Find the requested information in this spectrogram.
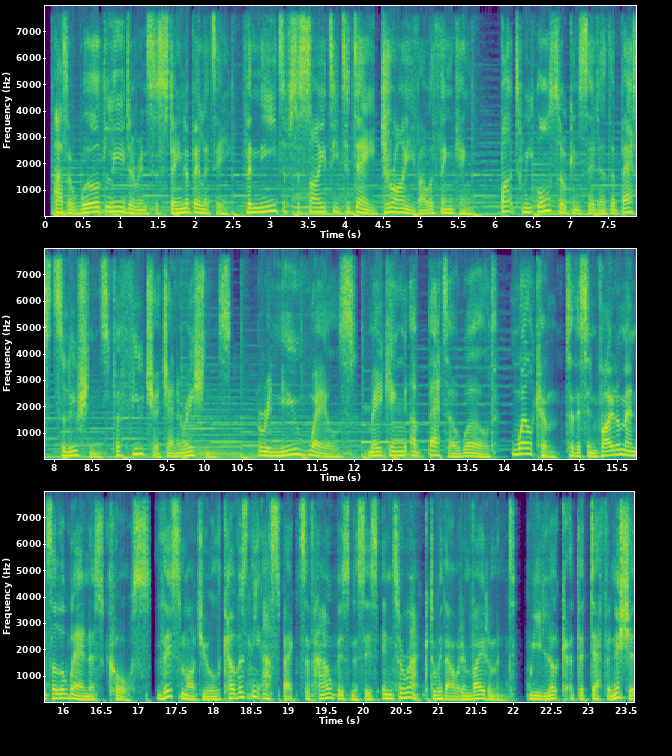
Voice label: male multiple accents commercial compilation, welsh; english and welsh; devine voices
